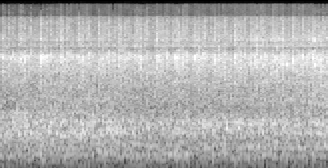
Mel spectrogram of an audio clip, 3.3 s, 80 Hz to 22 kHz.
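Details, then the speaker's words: Restored Plymouth truck, manual 3-speed, with a rebuilt engine: quiet, even running with a steady smooth hiss and no knocks or misses; a healthy idle that fires right up every time. "Fires right up every time. Can barely hear it running. It's an amazing rebuild on the engine as well."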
